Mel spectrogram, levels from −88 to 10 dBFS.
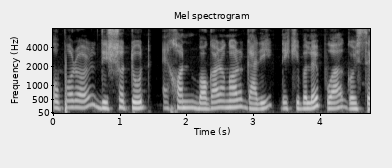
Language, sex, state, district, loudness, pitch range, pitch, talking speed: Assamese, female, Assam, Kamrup Metropolitan, -15 LUFS, 200-230 Hz, 210 Hz, 115 wpm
